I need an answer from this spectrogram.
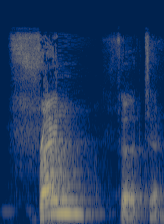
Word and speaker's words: Frankfurter: Frankfurter, right? Frankfurter. So Frankfurt keeps the same stress on the same syllable. Frankfurter. So we are adding suffix, but the suffix is not changing the stress.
